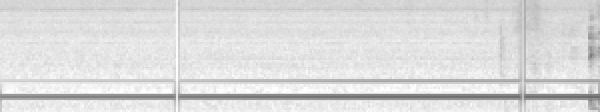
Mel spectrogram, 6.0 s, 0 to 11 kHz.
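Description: A loudspeaker driving a Rubens' tube plays a steady pure sine tone near 460 hertz that grows gradually louder as the volume is turned up. The tone cuts out for an instant with a click twice, a couple of seconds in and about a second before the end.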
